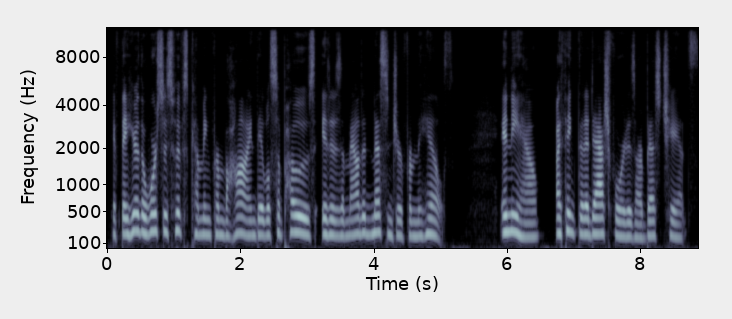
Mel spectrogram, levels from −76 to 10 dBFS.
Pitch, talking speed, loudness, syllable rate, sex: 190 Hz, 215 wpm, -20 LUFS, 5.5 syllables/s, female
